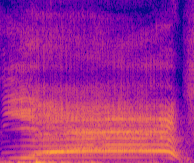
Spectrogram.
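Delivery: very high, drawn-out cheer; mock crowd hype. Comic on imagined Australian tour, high mock cheer. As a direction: squeal out a long rock-show yell. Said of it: "And I'll be like".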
